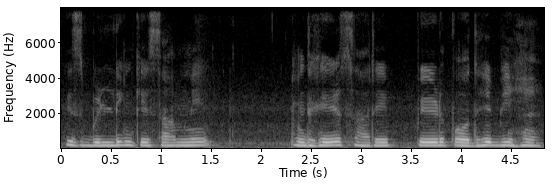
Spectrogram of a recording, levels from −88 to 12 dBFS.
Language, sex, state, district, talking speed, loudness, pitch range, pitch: Hindi, female, Bihar, Saran, 125 wpm, -23 LUFS, 170-185 Hz, 175 Hz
